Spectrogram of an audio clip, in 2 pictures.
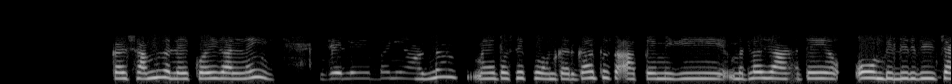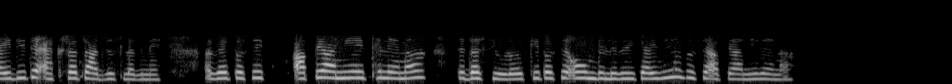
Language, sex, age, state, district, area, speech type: Dogri, female, 18-30, Jammu and Kashmir, Reasi, rural, conversation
